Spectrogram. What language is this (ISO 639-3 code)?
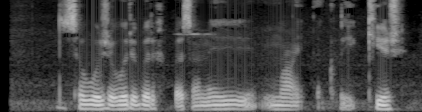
pus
